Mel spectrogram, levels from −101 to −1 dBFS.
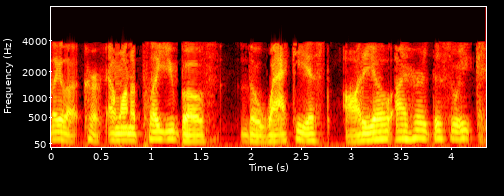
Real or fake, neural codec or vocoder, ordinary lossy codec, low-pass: real; none; AAC, 16 kbps; 7.2 kHz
